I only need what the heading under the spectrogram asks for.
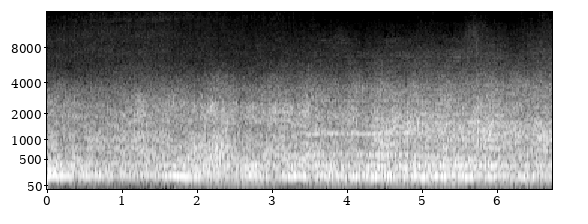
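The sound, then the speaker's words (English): Aircraft engine drones on the tarmac of Port-au-Prince Airport in Haiti just after the earthquake: a loud, steady, continuous roar with a low humming tone that holds without break, no voices. “It's from the tarmac of the Port-au-Prince Airport and from the medical tent in Haiti.”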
